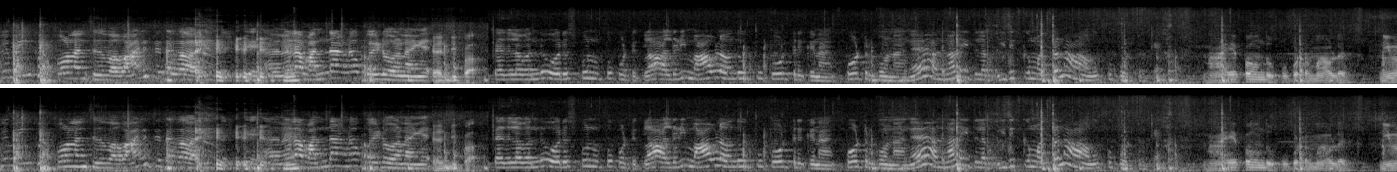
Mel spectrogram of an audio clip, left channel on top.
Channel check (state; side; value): normal; both; correlation 0.52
